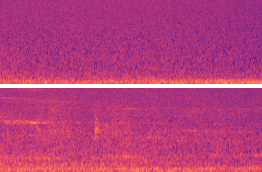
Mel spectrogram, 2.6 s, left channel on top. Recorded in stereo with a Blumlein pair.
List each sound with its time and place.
Only background noise.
